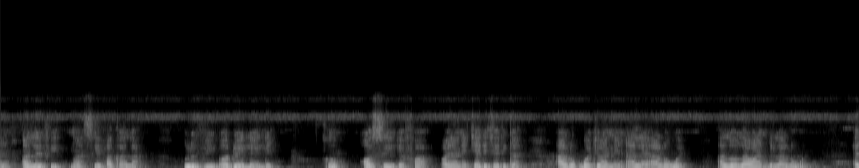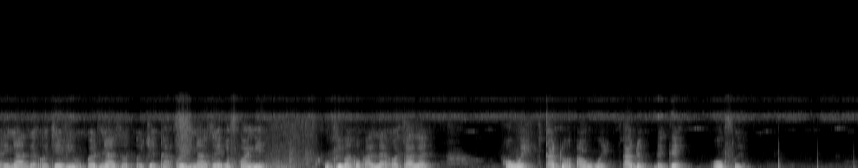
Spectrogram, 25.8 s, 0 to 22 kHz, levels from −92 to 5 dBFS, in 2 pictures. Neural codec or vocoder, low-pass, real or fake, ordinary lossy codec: none; 7.2 kHz; real; Opus, 32 kbps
